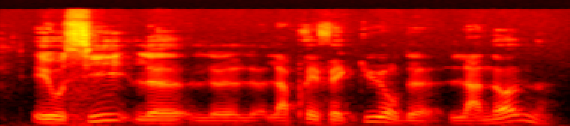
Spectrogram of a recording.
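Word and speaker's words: annone: Et aussi la préfecture de Lanon, c'est pas une dame, Lanon, ça s'écrit A-N-N-O-N, c'est le ravitaillement en blé, notamment essentiel pour une mégapole comme Rome.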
